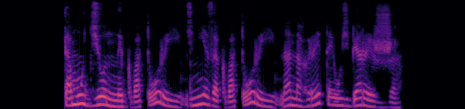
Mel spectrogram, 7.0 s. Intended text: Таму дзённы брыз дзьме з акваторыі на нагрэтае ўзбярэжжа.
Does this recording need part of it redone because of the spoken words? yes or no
yes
